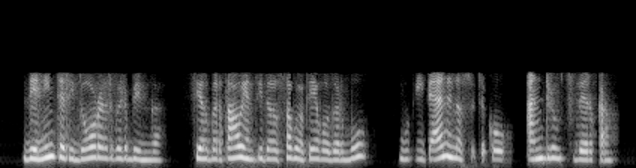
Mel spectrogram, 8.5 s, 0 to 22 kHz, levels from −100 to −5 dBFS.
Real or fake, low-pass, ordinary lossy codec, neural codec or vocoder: fake; 3.6 kHz; AAC, 24 kbps; codec, 16 kHz in and 24 kHz out, 0.9 kbps, LongCat-Audio-Codec, fine tuned four codebook decoder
